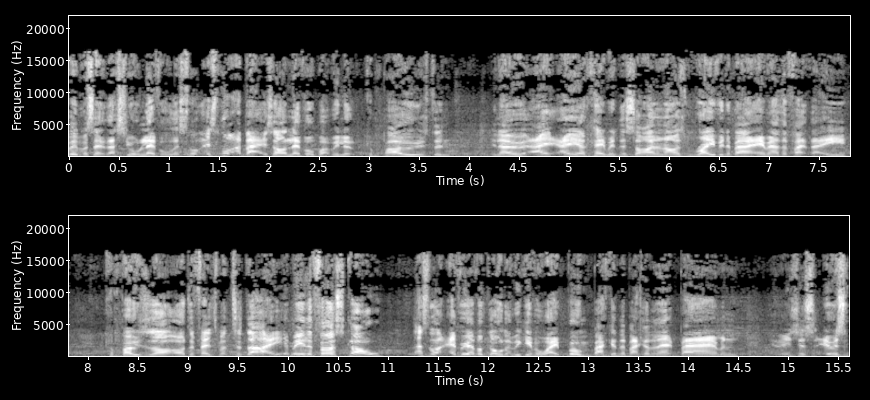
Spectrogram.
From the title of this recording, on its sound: post-match podcast from the stands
